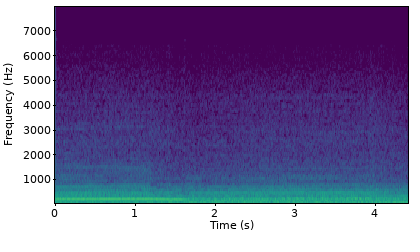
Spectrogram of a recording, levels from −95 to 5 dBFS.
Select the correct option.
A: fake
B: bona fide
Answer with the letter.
B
